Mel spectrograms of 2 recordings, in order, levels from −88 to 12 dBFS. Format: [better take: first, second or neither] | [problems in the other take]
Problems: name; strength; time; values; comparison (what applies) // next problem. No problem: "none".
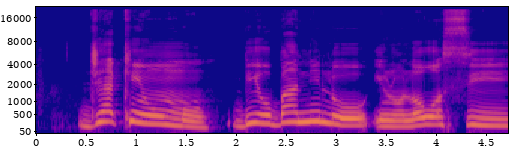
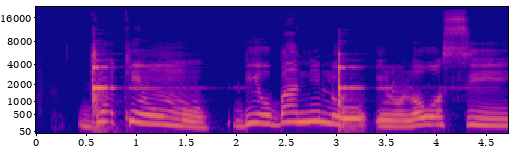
first | noise reduction (neural mask model RNNoise)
